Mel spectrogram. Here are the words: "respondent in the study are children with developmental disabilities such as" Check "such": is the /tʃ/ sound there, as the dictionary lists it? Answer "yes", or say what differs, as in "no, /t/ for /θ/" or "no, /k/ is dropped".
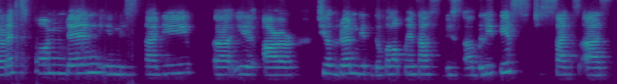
no, /s/ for /tʃ/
